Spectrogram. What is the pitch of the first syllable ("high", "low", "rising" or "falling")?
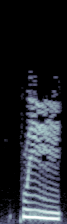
falling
